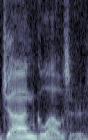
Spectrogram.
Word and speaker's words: Jon Glauser: My name's John Glauser. – Spell it. – John, J-O-N, G-L-A-U-S-E-R.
